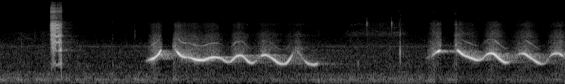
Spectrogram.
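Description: A rose-ringed parakeet whistles two clear, wavering phrases that rise and fall in a quick warble, with a sharp click just before.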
